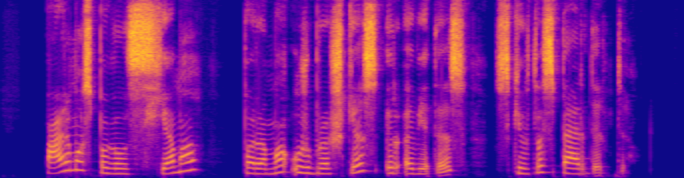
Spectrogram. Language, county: Lithuanian, Vilnius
